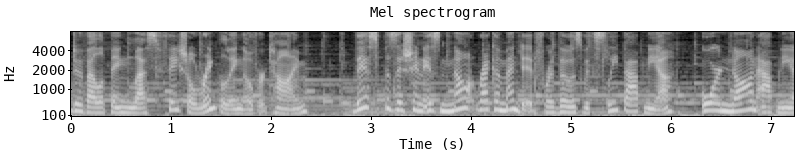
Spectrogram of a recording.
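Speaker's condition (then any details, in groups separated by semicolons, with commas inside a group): No condition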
